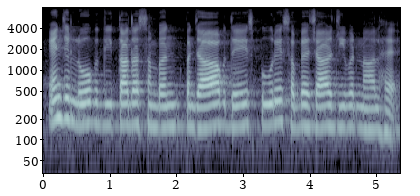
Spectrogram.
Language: Punjabi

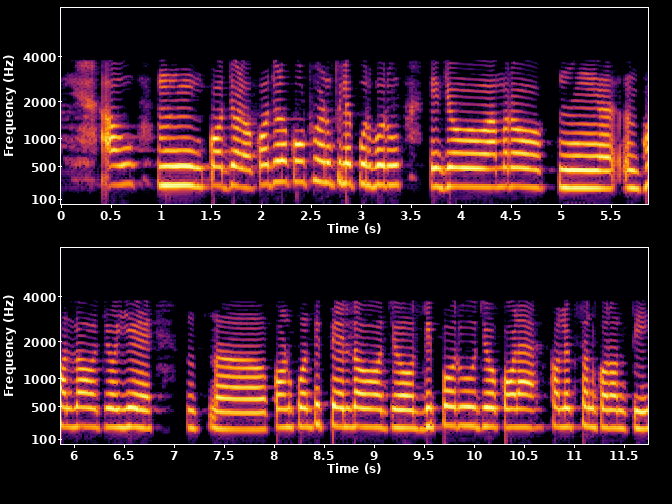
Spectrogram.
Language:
Odia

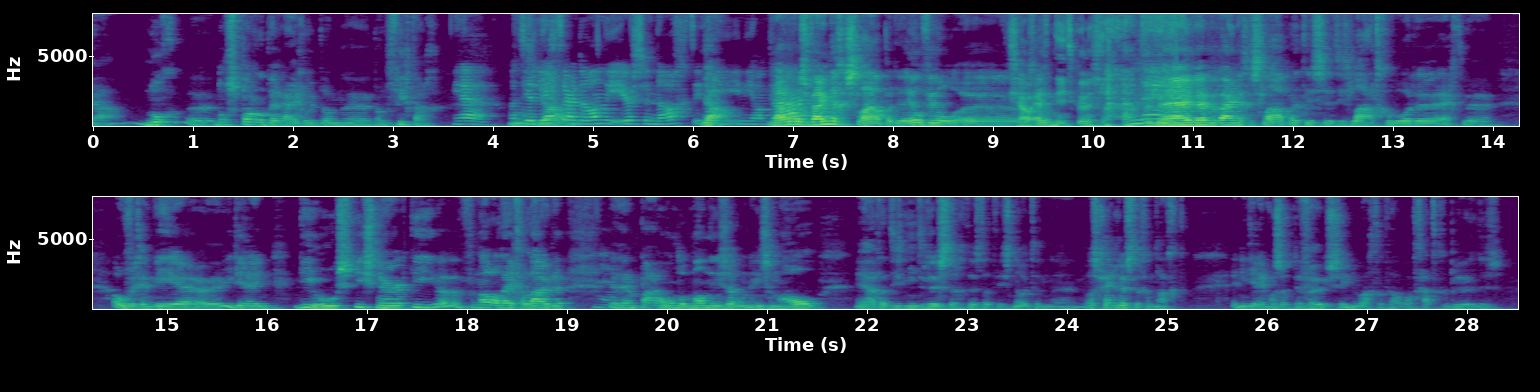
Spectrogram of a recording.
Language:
Dutch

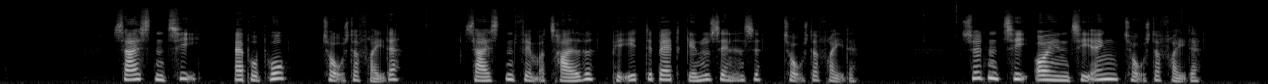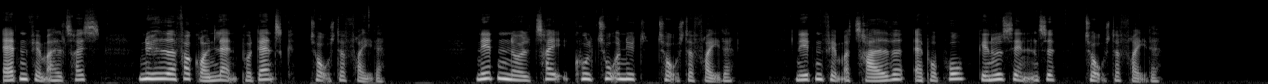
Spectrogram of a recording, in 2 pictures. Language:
Danish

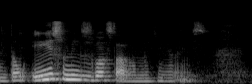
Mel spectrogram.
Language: Portuguese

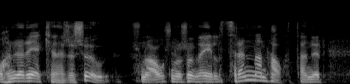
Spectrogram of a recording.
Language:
Icelandic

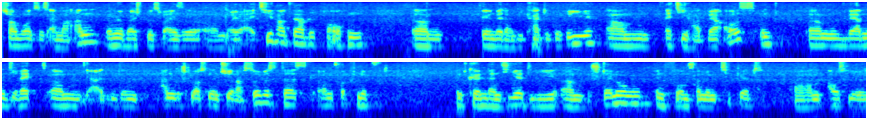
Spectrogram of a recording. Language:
German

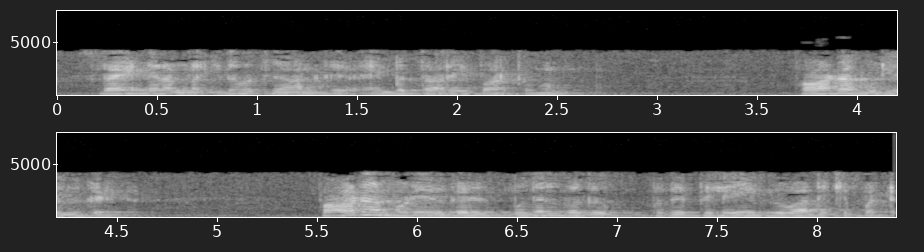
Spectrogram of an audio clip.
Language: Tamil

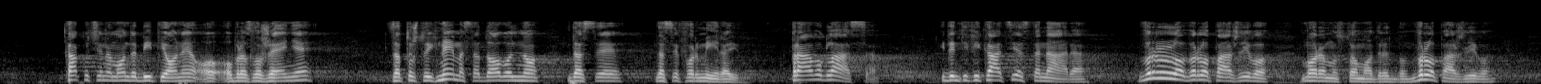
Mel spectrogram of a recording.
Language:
Serbian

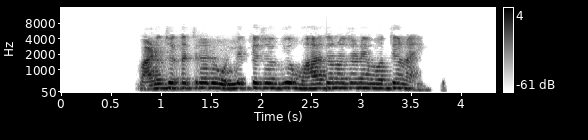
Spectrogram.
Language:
Odia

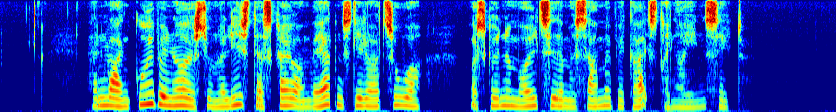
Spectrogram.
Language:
Danish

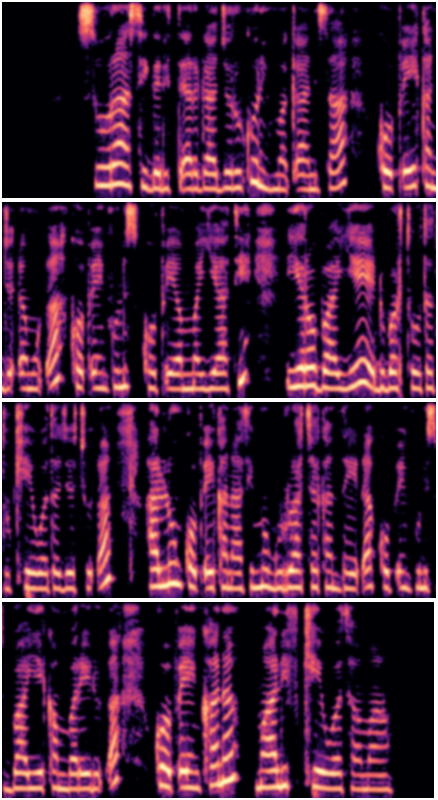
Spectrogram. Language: Oromo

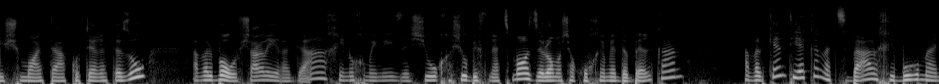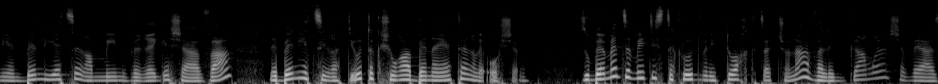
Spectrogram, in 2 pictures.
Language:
Hebrew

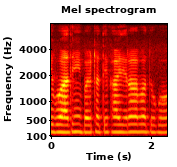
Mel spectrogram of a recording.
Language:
Bhojpuri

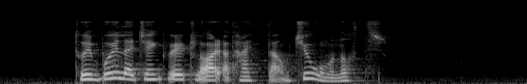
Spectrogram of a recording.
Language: Faroese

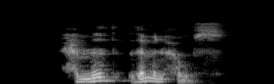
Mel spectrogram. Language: Kabyle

